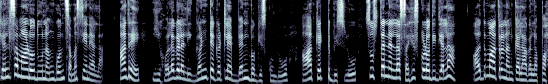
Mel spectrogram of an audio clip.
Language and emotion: Kannada, disgusted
